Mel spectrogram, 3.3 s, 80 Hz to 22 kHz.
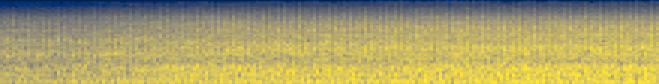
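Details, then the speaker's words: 2002 Citroen Berlingo HDi diesel idling while Lucas Diesel EGR & Turbo Cleaner is sprayed into the intake: a harsh rattling cackle of about three knocks a second, growing louder; the flammable cleaner ignites early, pinking before the piston reaches the top. "we had a problem where it pulled in the intake I rubbed the engine except the load of it in and this is very very flammable which is one reason you could hear that cackling noise that was the engine pinking effectively so ignition is happening before the Piston has got to the top of its travel"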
